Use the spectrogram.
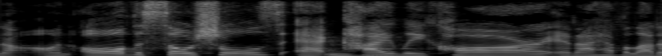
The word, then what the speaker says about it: Kailei Carr: find me on on all the socials at Kylie car and I have a lot of vowels in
